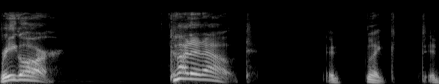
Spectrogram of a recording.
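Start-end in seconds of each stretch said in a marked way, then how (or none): 0.0-2.5 very high, drawn-out, scolding yell. Yelling at a fighting dragon to make it stop: yelling at a dragon. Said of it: "I'm just gonna yell".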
